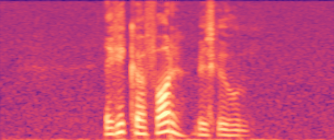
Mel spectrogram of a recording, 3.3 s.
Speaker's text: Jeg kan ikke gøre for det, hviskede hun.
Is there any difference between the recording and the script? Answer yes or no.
no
